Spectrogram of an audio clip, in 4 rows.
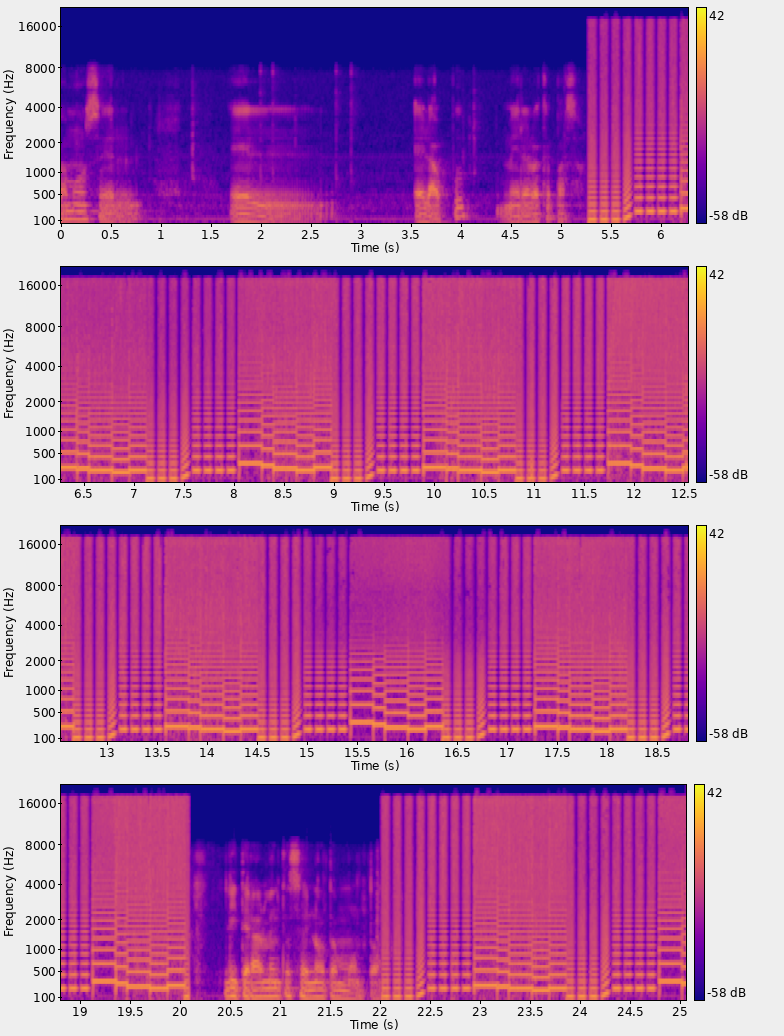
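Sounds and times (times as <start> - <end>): electronic synth loop: 5.3 - 20.1, 22.0 - 25.0.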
